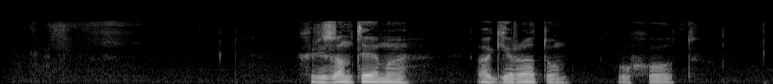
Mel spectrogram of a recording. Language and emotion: Russian, neutral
